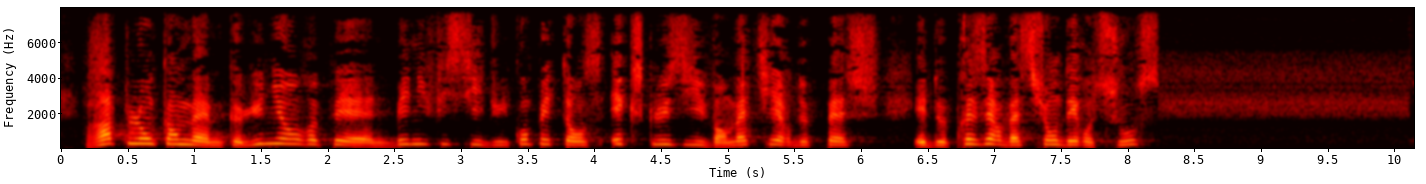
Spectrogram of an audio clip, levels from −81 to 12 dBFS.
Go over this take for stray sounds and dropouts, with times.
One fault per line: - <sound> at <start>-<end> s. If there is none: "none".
none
